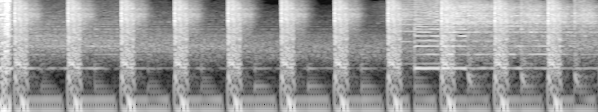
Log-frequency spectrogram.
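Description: Electronic dance music with a steady, fast beat of about four strikes a second over a sustained bass.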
